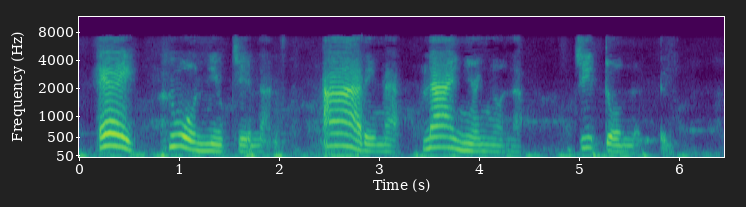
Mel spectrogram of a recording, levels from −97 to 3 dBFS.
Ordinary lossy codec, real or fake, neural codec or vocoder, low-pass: AAC, 32 kbps; fake; codec, 16 kHz, 1.1 kbps, Voila-Tokenizer; 7.2 kHz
